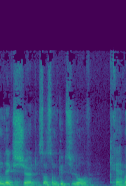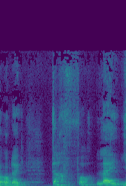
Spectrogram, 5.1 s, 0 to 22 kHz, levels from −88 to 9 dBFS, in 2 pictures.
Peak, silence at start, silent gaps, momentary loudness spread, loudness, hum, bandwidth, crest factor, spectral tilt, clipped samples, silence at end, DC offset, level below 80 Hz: -8 dBFS; 0 s; none; 14 LU; -26 LUFS; none; 16.5 kHz; 18 dB; -4 dB/octave; under 0.1%; 0 s; under 0.1%; -58 dBFS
